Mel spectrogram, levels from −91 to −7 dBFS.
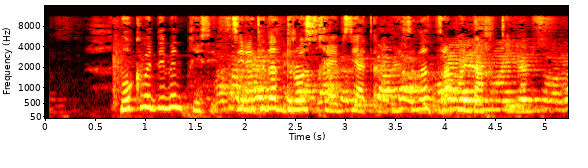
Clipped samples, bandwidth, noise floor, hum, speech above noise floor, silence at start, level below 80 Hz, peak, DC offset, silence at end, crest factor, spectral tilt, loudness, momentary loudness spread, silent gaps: under 0.1%; 12 kHz; -49 dBFS; none; 30 dB; 0.5 s; -58 dBFS; 0 dBFS; under 0.1%; 0 s; 20 dB; -1 dB/octave; -18 LUFS; 8 LU; none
